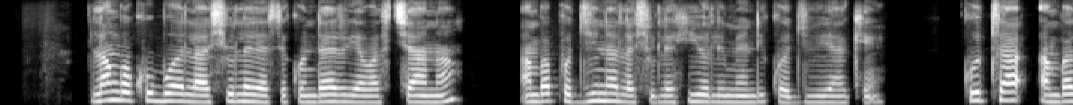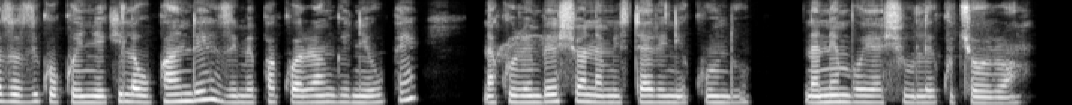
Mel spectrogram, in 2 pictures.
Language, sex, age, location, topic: Swahili, female, 25-35, Mombasa, education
